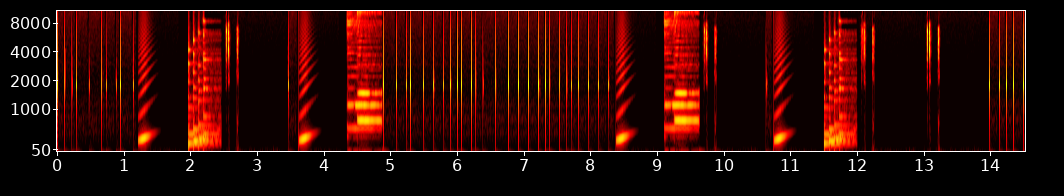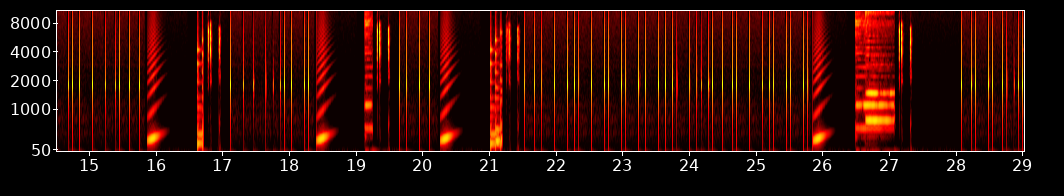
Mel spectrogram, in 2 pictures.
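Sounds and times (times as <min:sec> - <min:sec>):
typing clicks: 0:00.0 - 0:01.2, 0:04.5 - 0:08.4, 0:14.0 - 0:15.8, 0:16.6 - 0:18.4, 0:19.3 - 0:20.2, 0:21.2 - 0:25.8, 0:28.1 - 0:29.0.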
